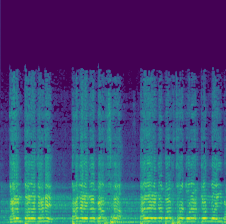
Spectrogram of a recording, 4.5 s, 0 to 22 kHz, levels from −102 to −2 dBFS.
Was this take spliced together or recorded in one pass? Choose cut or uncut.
uncut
